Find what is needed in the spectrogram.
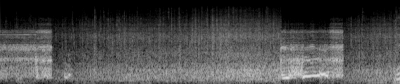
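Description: Two-way radio hissing with static after a transmission ends, broken about three seconds in by a short burst of a clipped radio voice, then hissing again.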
